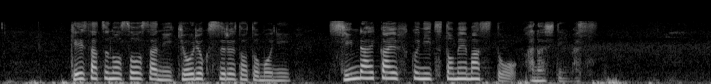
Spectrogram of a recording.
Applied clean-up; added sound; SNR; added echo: none; Wind; 12 dB; none.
